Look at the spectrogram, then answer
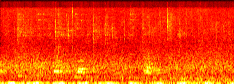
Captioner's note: dog barking in distance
